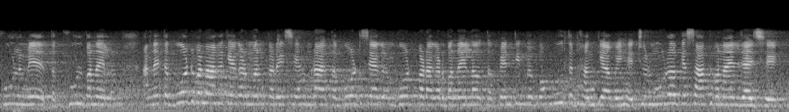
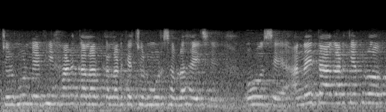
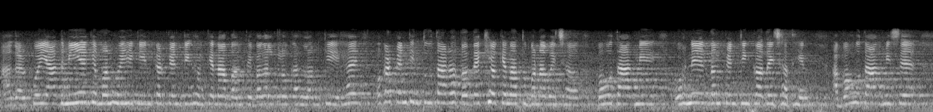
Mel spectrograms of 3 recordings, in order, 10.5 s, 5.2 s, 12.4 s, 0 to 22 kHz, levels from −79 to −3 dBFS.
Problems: background sounds at intervals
